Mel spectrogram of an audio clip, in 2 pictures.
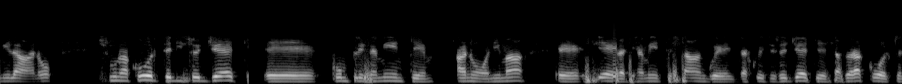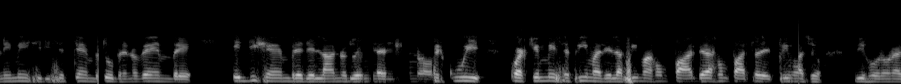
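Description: Brief chirps and blips break through the sound at 2.48 s, 6.13 to 6.16 s, 10.00 s, 13.33 to 13.36 s and 17.01 s. The first, third and last last only about 4 ms, and the second and fourth last a few hundredths of a second. This is damaged data in a compressed stream. Corrupted bytes make the decoder misread those frames and lose sync until it finds the next valid frame header, so garbled output briefly replaces the intended audio.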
